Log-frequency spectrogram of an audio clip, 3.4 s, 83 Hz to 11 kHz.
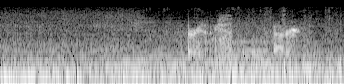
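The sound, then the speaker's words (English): A C-46 aircraft landing in Norman Wells, its engines a loud, steady, deep roar throughout, with a few brief wavering, rising tones surfacing near the end. “In Norman Wells, Devin and Ian land the C-46.”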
